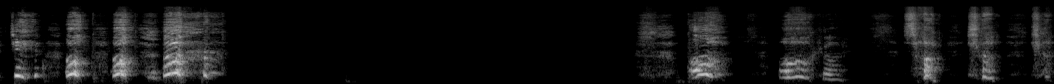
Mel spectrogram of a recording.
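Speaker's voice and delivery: high, breathless gasps between laughs; wheezed-out moans, unable to recover; real helpless laughter. Real, not acted. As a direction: struggle for words through tearful laughter. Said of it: "I shouldn't be laughing".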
